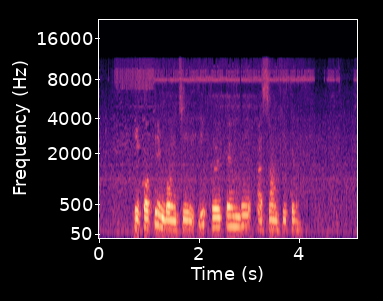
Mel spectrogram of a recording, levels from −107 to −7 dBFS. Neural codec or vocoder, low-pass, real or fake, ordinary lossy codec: none; 10.8 kHz; real; Opus, 16 kbps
